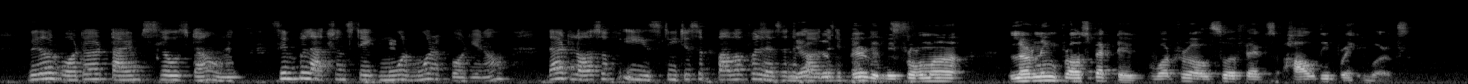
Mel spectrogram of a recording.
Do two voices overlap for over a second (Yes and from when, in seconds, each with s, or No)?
Yes, from 7.9 s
